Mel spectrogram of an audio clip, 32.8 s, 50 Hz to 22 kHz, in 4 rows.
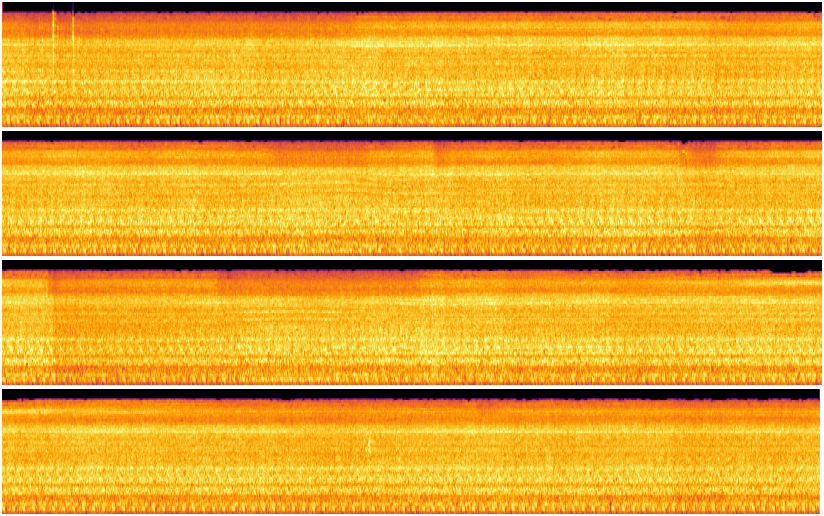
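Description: Ford F-550 truck engine idling steadily with the PTO engaged, driving the hydraulic pump while the Altec AT37G aerial lift boom is operated.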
